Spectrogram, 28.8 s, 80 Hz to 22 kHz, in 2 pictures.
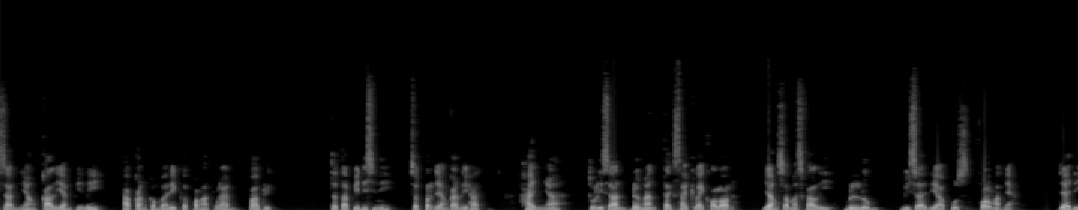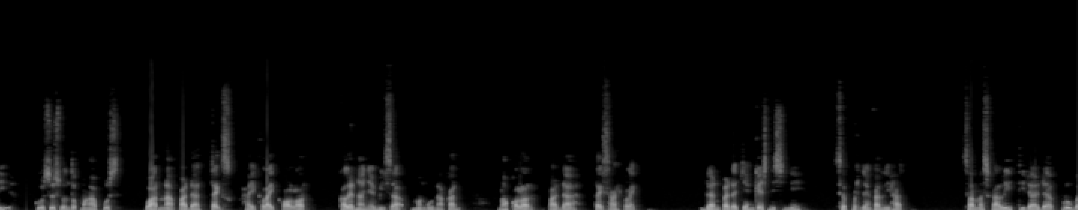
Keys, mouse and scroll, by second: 10.1 click, 20.0 click.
